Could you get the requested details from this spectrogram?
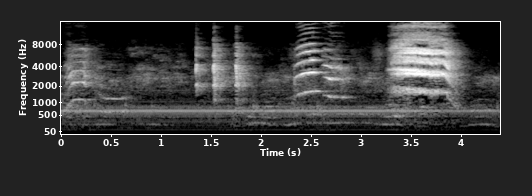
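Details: Pet talking parrot from West Bengal giving a run of harsh, voice-like calls with rich harmonics, short syllables then a longer loud raspy phrase near the end, over a steady low hum.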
